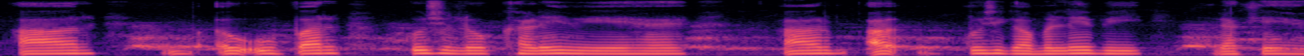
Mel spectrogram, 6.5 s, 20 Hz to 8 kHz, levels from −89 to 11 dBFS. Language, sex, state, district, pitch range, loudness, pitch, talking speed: Hindi, female, Uttar Pradesh, Gorakhpur, 155-170 Hz, -20 LUFS, 160 Hz, 120 wpm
